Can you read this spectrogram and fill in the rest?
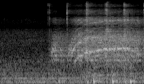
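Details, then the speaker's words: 49cc mini chopper engine kicked over with a finger over the spark plug hole, oil checked clean and full: a few quick, even, strong puffing pulses showing healthy compression, valves judged good. "compression is good I know since I've got compression and sucking my finger I know these valves are good right now"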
